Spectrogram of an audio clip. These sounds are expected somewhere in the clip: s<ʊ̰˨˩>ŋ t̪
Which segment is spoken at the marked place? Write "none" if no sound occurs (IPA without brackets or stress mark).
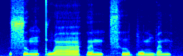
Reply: ʊ˥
